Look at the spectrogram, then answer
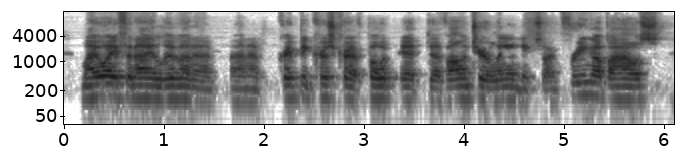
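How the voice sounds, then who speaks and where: In an Upper Midwest accent, a man talks at a moderate pace with a medium pitch and fairly even intonation. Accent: Upper Midwest, noticeable. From Milwaukee. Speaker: business executive. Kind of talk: panel discussion.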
